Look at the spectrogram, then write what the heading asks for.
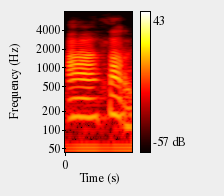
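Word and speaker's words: الأثر: Meskipun tadi cara bacanya itu ilmu lasar, itu nggak usah kita pelajarin sekarang karena itu berkaitan dengan cara baca syair. Tapi aslinya itu asar, ya, ada hamzahnya. Hamzahnya dibuang, terus harokat hamzahnya ditaruh di lam.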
